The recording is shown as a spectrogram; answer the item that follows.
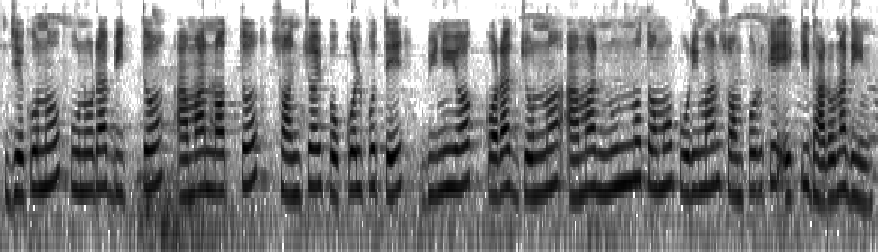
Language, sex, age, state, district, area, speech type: Bengali, female, 18-30, West Bengal, Paschim Medinipur, rural, read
